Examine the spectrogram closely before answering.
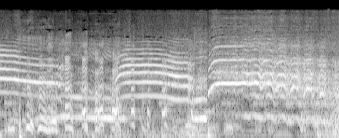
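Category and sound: animal, horse neighing sound effect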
